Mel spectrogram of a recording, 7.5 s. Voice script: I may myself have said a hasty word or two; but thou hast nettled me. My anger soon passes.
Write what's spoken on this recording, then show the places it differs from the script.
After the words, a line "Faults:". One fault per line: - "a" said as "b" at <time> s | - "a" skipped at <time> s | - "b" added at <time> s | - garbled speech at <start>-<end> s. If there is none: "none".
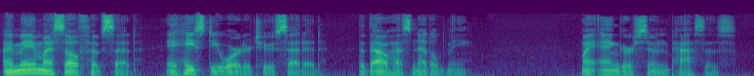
I may myself have said a hasty word or two; said it but thou hast nettled me. My anger soon passes.
Faults:
- "said it" added at 2.8 s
